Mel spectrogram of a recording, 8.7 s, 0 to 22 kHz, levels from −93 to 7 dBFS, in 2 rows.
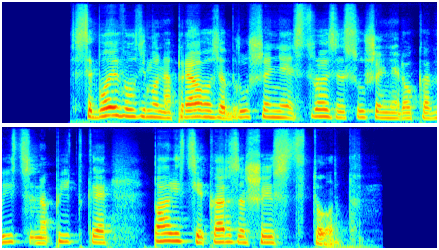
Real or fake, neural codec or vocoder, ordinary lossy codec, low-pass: fake; codec, 44.1 kHz, 2.6 kbps, SNAC; none; none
